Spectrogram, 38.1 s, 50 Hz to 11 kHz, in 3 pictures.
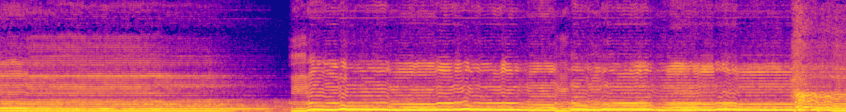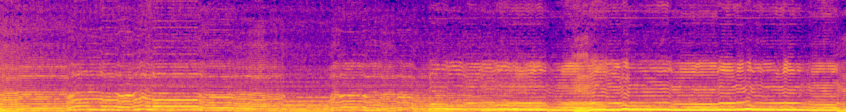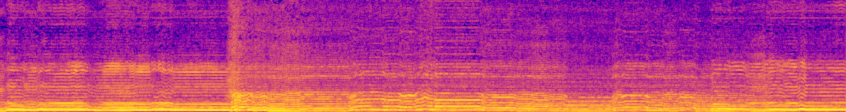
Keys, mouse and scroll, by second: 0.3 shift+click, 3.9 shift+click, 9.0 typing, 9.1 ctrl+space, 9.3 ctrl+click, 9.6 ctrl+space, 10.4 click, 10.9 ctrl+space, 11.1 ctrl+click, 12.3 click, 12.5 space, 16.3 space, 16.3 click, 20.8 click, 20.8 click, 23.0 ctrl+space, 23.2-24.7 ctrl+drag, 24.7-27.1 drag, 27.1-30.0 alt+drag, 30.0 ctrl+z, 31.3 typing, 31.4 ctrl+space, 31.6 ctrl+click, 31.9 ctrl+space, 33.0 click, 33.5 ctrl+space, 35.1 ctrl+space, 35.4 click, 35.8 ctrl+space, 36.0 ctrl+click, 36.4 ctrl+space, 36.7 click.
